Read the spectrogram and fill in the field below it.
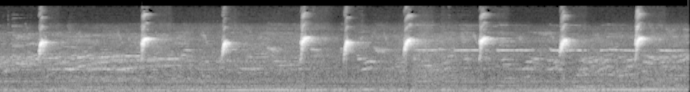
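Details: Afternoon sunbathing red-whiskered bulbul producing 'bọng' song: a steady series of about nine sharp, bright single chirps roughly one per second, some paired closely, above a low background drone.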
